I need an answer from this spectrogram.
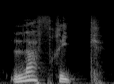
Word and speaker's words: Afrique: L'Afrique. Same thing here. Final it's only the k at the end that you will hear.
